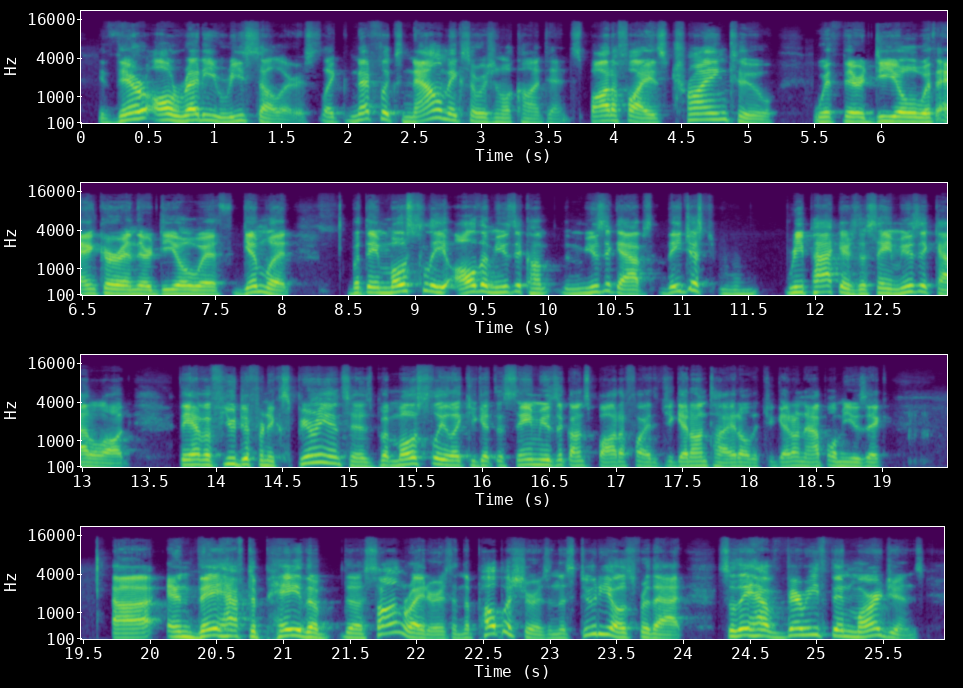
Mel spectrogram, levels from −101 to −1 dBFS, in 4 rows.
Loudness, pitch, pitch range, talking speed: -17 LUFS, 160 Hz, 140-200 Hz, 205 wpm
